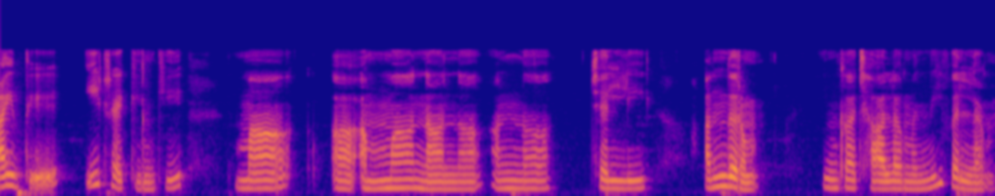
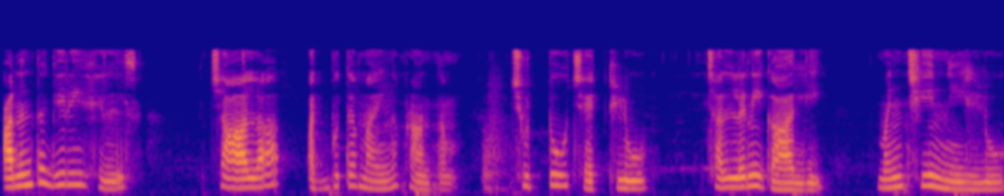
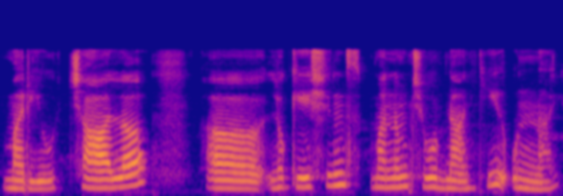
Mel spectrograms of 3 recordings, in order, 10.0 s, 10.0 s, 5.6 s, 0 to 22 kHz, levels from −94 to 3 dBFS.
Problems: background sounds at intervals, background conversations at intervals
